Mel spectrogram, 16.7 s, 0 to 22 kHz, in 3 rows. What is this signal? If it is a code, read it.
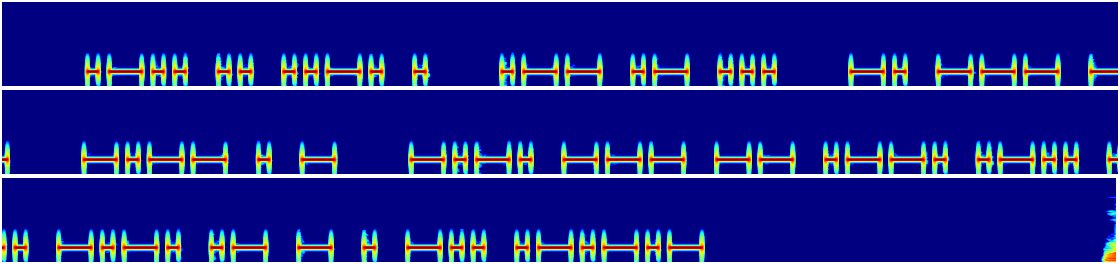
Morse code, heard as a keyed tone, about 22 wpm, 700 Hz. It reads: LIFE WAS NOT YET COMPLICATED.
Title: Sentences from Top 1200 Words 22wpm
